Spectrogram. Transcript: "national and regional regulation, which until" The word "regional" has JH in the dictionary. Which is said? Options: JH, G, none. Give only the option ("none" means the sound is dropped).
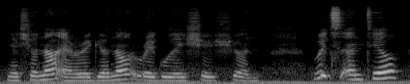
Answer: none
